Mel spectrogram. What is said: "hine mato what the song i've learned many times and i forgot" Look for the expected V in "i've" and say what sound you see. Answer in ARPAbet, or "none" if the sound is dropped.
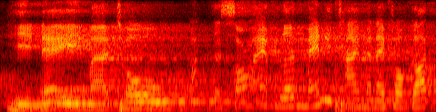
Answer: P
